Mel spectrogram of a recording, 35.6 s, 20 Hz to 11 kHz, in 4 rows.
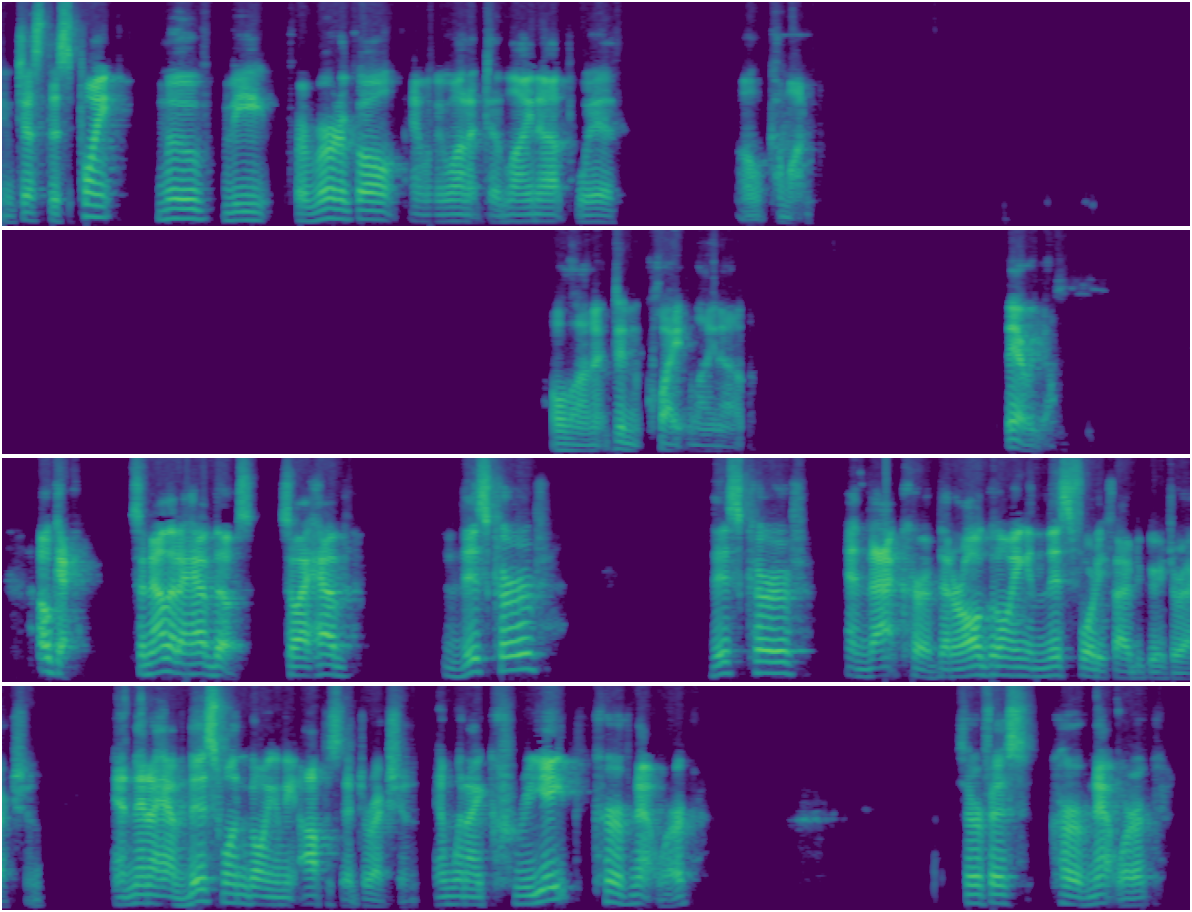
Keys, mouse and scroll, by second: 0.0 click, 0.8-2.3 typing, 3.1 click, 7.1-7.8 typing, 7.7 right click, 9.9 click, 11.3 right click, 11.7 middle click, 11.7-12.3 middle click, 11.9 middle click, 11.9 middle click, 12.2 middle click, 12.3 middle click, 13.4 typing, 14.8 scroll, 15.5 click, 16.5 click, 17.1-18.2 scroll, 18.2 Escape, 18.4 Escape, 18.6 Escape, 18.9 middle click, 19.0 middle click, 19.1 middle click, 20.2 right click, 21.2 click, 23.2 shift+click, 24.5 click, 28.0 click, 30.2 click, 35.2 click.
